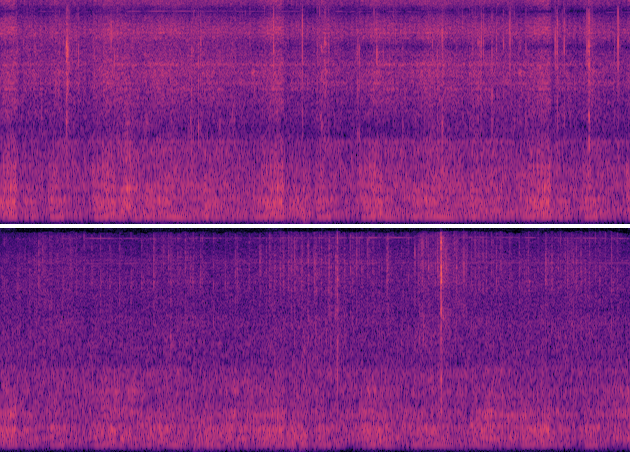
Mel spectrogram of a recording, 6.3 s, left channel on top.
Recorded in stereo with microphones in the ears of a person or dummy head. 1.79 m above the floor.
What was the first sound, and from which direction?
A motorcycle, 80° left.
